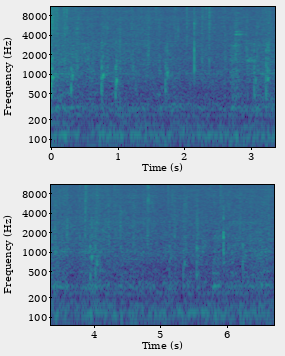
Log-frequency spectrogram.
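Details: Pet guinea pig Moru-chan, a female, eats grass indoors as if inviting company to the meal; steady crisp crunching clicks throughout over a low rumbling hum, no clear squeals.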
